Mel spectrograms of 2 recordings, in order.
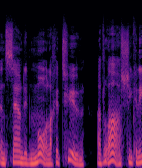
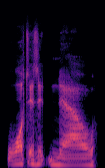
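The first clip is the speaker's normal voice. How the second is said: hoarse character whisper, much lower, slower; 8 semitones lower than usual. Narrator reading the Frog's question to Alice, Frog's deep hoarse whisper. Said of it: "the Frog said in a deep hoarse whisper".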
